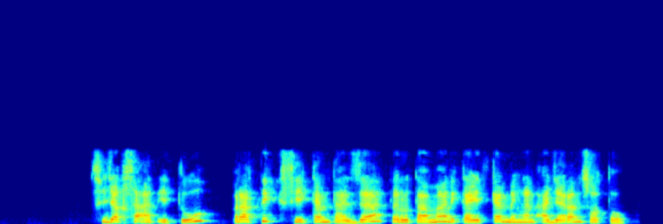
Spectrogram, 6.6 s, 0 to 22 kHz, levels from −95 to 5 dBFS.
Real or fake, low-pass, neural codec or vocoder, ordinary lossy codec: fake; 7.2 kHz; codec, 16 kHz, 8 kbps, FunCodec, trained on Chinese and English, 25 frames a second; AAC, 64 kbps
